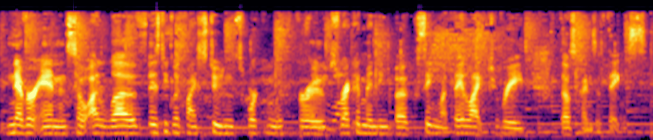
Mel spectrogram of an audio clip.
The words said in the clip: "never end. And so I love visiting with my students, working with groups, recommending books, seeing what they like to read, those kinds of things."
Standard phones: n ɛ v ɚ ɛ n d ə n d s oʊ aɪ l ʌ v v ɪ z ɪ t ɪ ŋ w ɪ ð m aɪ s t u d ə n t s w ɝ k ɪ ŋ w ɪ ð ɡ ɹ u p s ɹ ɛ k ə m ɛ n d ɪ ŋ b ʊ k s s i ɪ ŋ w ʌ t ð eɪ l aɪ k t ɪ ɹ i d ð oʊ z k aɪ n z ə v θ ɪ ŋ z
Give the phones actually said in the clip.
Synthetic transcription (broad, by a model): n ɛ v ɚ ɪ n ə n s oʊ aɪ l ʌ v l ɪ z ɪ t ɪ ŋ w ɪ ð m aɪ s t u d n t s w ɝ k ɪ ŋ w ɪ ð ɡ ɹ u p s ɹ ɛ k ə m ɛ n d ɪ ŋ b ʊ k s s i ɪ ŋ w ʌ t ð eɪ l aɪ k t ɪ ɹ i d ð oʊ z k aɪ n z ə v θ ɪ ŋ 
